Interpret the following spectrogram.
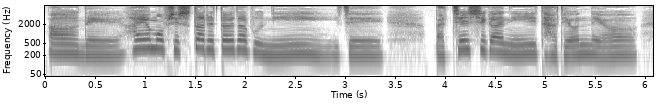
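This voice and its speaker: A woman's voice: fairly high pitch, slow, warm tone, no room sound, clean studio sound. A woman in her early thirties hosting late-night radio as an amateur guest DJ, bashful and sincere, with slightly slurred articulation from dental braces. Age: early 30s. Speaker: one-day guest radio DJ. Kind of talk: late-night radio talk, personal monologue.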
